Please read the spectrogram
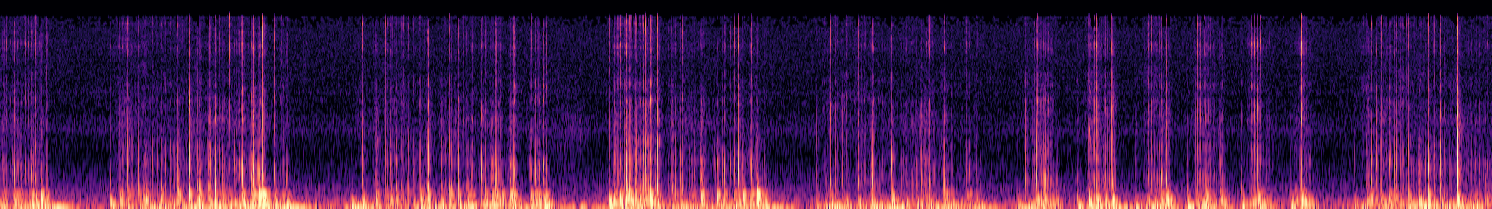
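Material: Cork.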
